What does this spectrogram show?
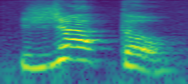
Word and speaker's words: Giotto: me by my first name say it again Otto Otto that is just like me my name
